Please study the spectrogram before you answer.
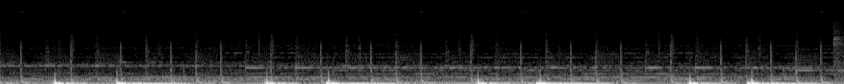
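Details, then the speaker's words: Simulated slow, regular paired heartbeat thuds, about 28 to 30 beats a minute, with faint hum, in caregiver training: heart rate below 60 beats per minute, bradycardia. "ahora cuando está por debajo de los 60 latidos por minuto la llamamos bradicardia y sería algo como esto"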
